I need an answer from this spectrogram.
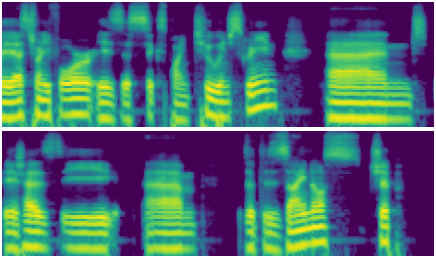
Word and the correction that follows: Exynos: Exynos, I think, isn't it? – All right. Yeah. Exynos. Yeah. Whatever it's pronounced anyway.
